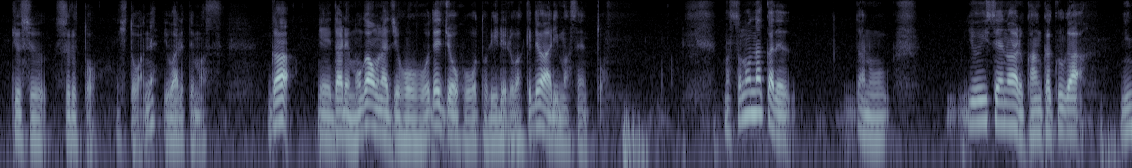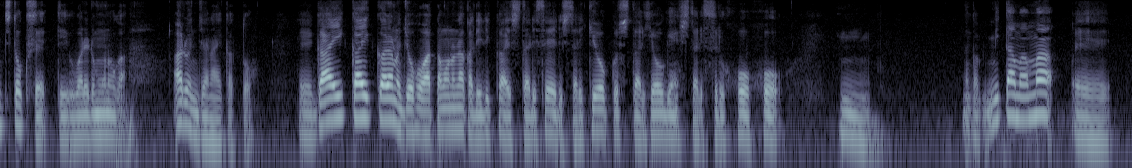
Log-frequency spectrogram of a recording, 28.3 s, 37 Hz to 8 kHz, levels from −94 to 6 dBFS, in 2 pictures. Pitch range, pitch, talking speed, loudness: 95-125 Hz, 105 Hz, 280 characters per minute, -34 LUFS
